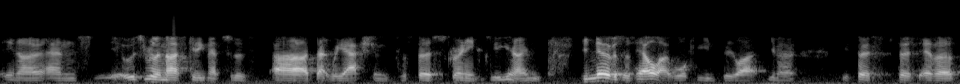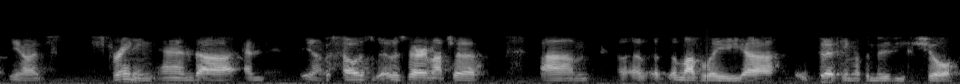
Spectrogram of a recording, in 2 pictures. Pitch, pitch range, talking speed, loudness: 100 Hz, 95-110 Hz, 195 wpm, -24 LUFS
